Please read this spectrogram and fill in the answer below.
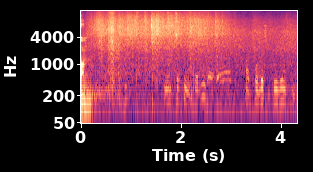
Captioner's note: shuffling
